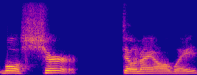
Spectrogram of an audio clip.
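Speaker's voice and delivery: sarcastic, passive-aggressive tone. Showing how a yes to a favor can sound: passive-aggressive sarcastic tone. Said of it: "My voice is not matching my words".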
